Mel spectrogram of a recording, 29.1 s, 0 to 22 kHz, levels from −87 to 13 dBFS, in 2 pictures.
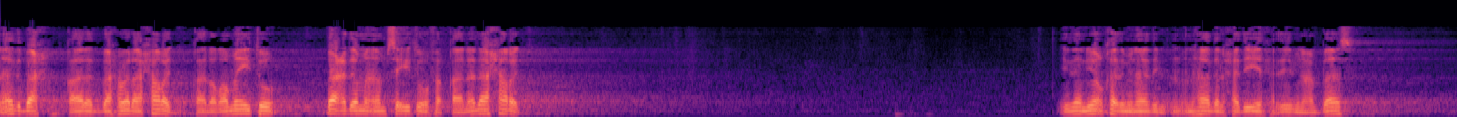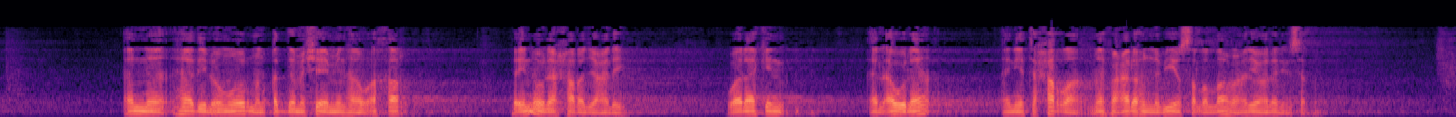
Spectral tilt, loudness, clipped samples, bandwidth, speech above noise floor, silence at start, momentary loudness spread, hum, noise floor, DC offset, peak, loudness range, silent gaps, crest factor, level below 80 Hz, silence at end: -5.5 dB/octave; -16 LUFS; under 0.1%; 8.8 kHz; 41 dB; 0 s; 21 LU; none; -56 dBFS; under 0.1%; 0 dBFS; 6 LU; none; 18 dB; -56 dBFS; 1.3 s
